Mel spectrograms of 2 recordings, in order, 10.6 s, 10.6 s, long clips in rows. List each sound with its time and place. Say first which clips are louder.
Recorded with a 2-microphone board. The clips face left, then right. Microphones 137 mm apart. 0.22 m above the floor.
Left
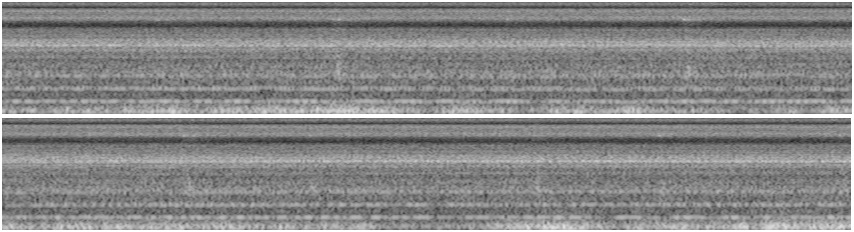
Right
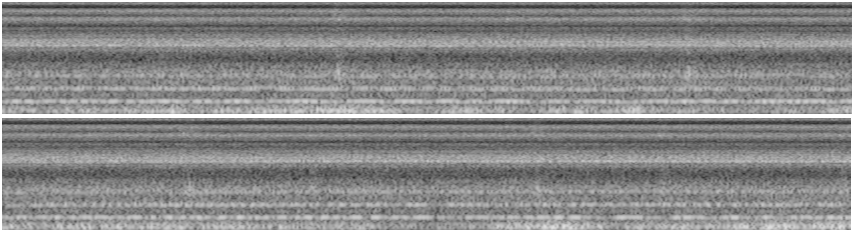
0.0 s a drone: right 5 dB; 25° right (ahead or behind)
